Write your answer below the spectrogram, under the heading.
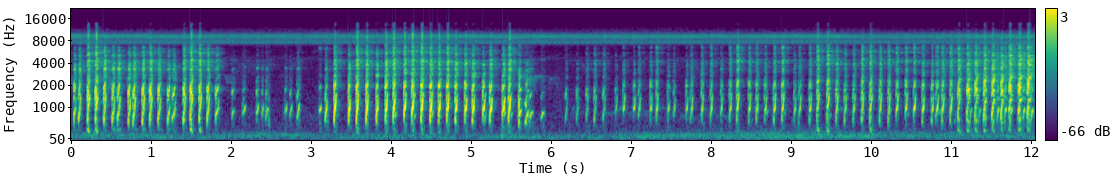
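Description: A rapid, even run of clicking animal calls, about eight a second. It comes in louder and softer stretches, dropping back about two seconds in and again after the middle, and picking up near the end.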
